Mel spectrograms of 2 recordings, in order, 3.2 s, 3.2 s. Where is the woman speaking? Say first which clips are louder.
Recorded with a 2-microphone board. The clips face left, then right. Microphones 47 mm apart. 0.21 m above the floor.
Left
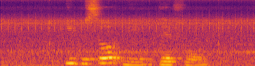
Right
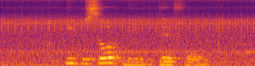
Even; 15° left (ahead or behind), 1.7 m; by 2.6 s 30° right (ahead or behind), 2.5 m.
